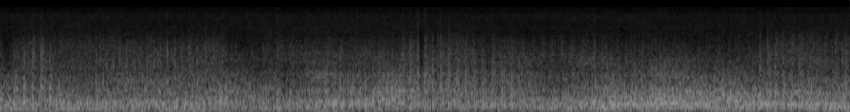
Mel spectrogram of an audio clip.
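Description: Several old racing motorcycle and sidecar engines running together, a dense, steady engine noise that grows a little louder near the end.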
